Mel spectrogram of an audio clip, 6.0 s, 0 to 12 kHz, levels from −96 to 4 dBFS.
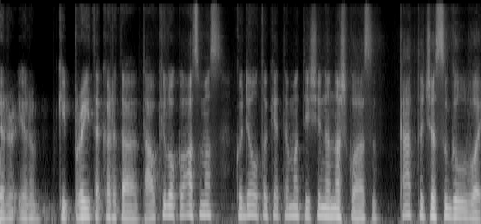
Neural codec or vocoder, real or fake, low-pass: codec, 24 kHz, 0.5 kbps, DualCodec; fake; 10.8 kHz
